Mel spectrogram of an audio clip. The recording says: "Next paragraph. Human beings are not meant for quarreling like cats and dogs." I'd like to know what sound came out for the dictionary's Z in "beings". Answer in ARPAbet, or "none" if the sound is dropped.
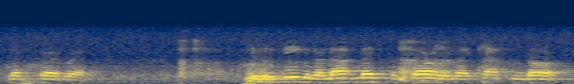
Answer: Z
